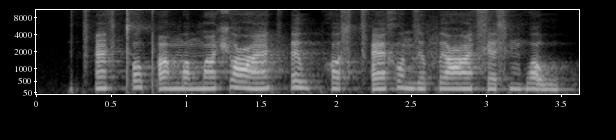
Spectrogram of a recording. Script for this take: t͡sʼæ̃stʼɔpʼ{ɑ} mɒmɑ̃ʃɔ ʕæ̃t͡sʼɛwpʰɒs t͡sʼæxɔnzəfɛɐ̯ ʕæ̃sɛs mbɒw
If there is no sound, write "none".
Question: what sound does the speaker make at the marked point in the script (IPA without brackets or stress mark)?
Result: ɑ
